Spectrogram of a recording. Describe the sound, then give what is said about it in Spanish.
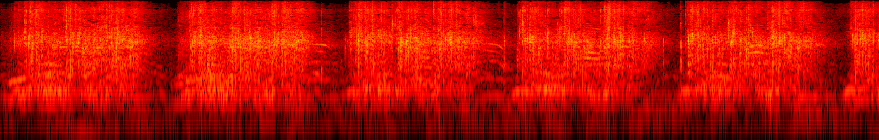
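Crowd applause at a vigil rally in Benicàssim: dense, sustained clapping that swells and dips in several waves, loud throughout with only brief lulls between surges. “te presento el sonido de ayer de la concentración por la Asociación de Dones Progresistas de Benicàssim, el sonido de los amigos,”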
